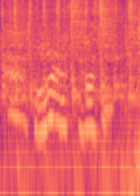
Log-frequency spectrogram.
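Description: Drawn-out wordless voices, rising and falling in pitch, over steady background music.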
